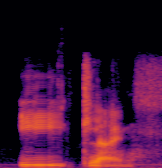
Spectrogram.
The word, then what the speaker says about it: Itlang: The I is a little bit like the I in machine. – Itlang. Itlang. Okay, I'm probably E-tlang. Got the emphasis on the A in terms of the syllable.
